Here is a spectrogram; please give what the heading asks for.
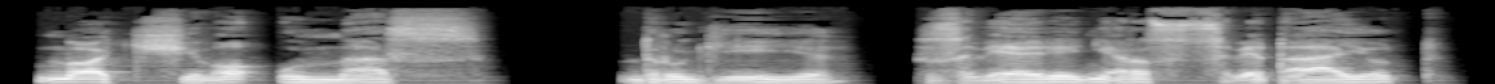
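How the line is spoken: Plain. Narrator (Russian): спросил директор

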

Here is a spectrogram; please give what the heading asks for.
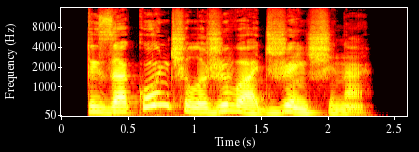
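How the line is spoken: Almost menacing. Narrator (Russian): Выдал практически грозно

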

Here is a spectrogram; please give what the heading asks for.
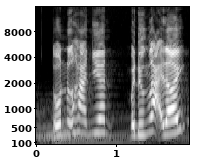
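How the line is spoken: Shout. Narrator (Vietnamese): tiếng hét

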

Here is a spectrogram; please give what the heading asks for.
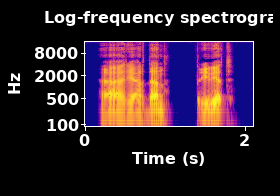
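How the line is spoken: Absent-minded, offhand. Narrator (Russian): рассеянно бросил Эверт

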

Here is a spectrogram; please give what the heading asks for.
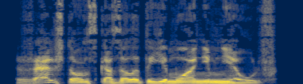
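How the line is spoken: Loud. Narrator (Russian): громко произнес Свартхёвди

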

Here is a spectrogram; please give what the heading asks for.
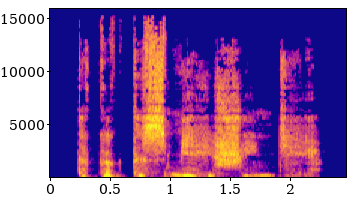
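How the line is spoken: Quiet, trembling with anger. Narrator (Russian): произнесла тихо, дрожащим от гнева голосом

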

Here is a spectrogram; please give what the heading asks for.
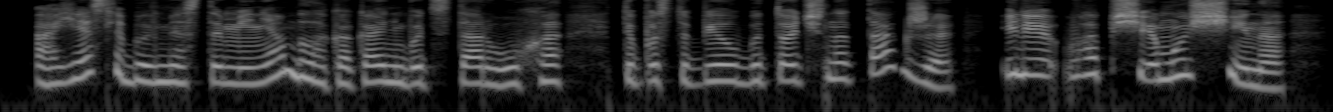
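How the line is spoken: Guttural, verging on hysterical laughter. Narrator (Russian): У нее невольно вырвалось гортанное начало готового прорваться истерического хохота

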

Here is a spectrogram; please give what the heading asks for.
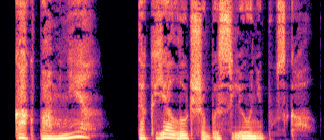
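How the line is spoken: Whisper. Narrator (Russian): прошептал Лука

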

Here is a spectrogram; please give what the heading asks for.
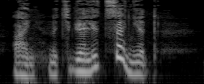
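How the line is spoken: Agitated breathless exhale. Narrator (Russian): взволнованно выдохнула Даша

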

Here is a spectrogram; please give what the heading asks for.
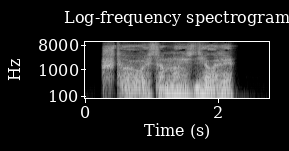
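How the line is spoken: Slow groggy muttering. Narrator (Russian): Медленно процедил он, видимо, приходя в себя

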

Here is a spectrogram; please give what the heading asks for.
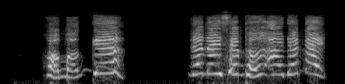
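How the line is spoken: Shouting. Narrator (Vietnamese): Tiêu Uyển Nhi la lên

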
